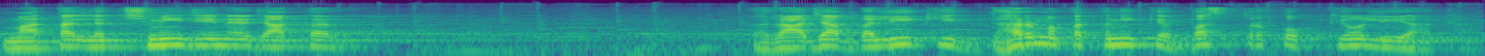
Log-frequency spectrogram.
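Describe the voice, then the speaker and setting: A man preaching a devotional sermon, pleading with passion and swinging between loud appeals and soft, quiet lines. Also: on the high side, takes it slowly, pauses often. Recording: long hall reverb with faint music.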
